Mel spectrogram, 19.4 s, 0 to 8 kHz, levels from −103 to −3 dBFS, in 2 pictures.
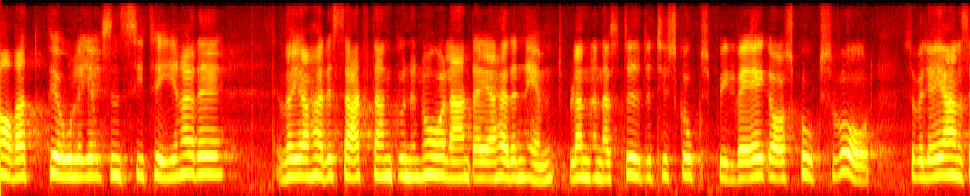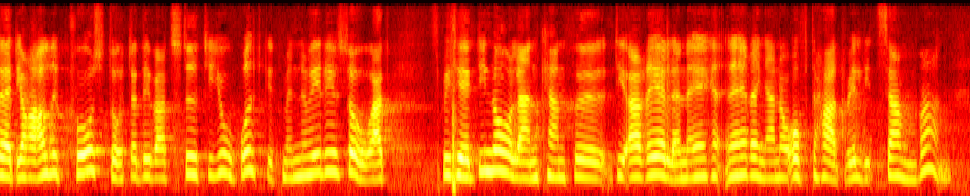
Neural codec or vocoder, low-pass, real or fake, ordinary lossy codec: codec, 16 kHz, 0.8 kbps, ZipCodec; 7.2 kHz; fake; none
